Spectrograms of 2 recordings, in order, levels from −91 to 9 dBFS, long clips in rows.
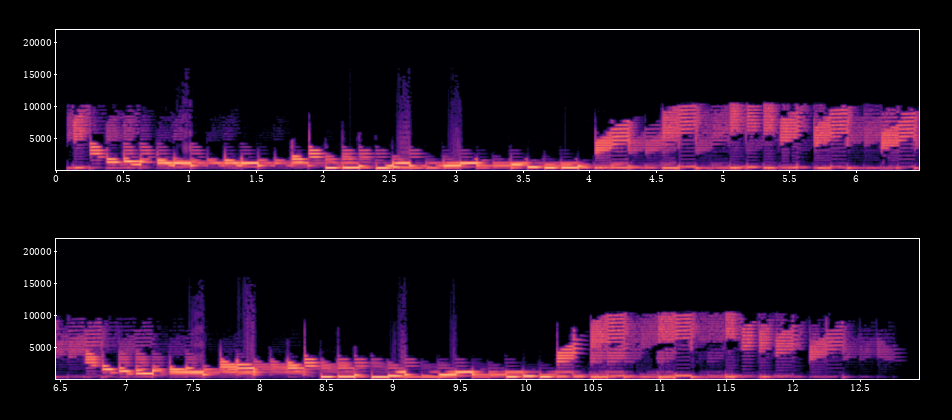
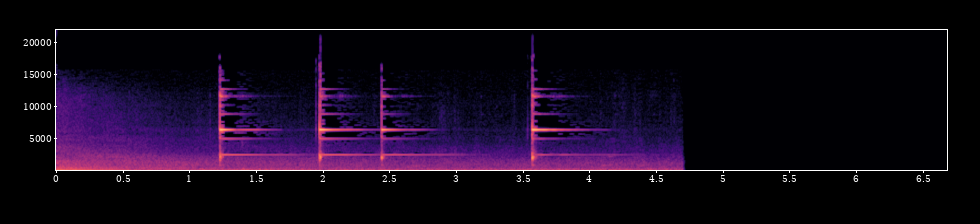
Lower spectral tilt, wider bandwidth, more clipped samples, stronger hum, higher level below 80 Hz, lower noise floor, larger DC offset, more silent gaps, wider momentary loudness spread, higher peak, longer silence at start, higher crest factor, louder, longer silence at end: second, 0.5 dB/octave vs -1 dB/octave; second, 11 kHz vs 16 kHz; neither; neither; second, -62 dBFS vs -50 dBFS; first, -47 dBFS vs -40 dBFS; neither; neither; second, 11 LU vs 24 LU; about the same, -2 dBFS vs 0 dBFS; about the same, 0.1 s vs 0 s; second, 12 dB vs 24 dB; about the same, -14 LUFS vs -16 LUFS; second, 0.55 s vs 2 s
